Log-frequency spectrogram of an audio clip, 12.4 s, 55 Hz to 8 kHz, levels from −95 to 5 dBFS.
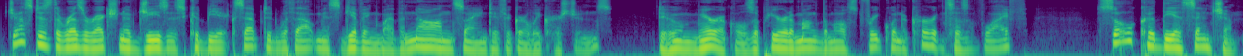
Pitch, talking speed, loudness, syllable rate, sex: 110 Hz, 155 wpm, -19 LUFS, 5.0 syllables/s, male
